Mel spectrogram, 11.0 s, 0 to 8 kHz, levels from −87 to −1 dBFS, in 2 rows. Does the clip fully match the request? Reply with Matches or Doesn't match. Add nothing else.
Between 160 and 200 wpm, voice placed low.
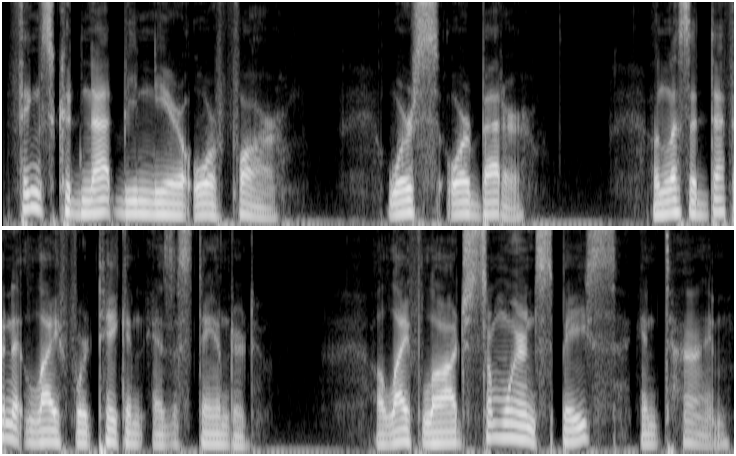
Doesn't match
